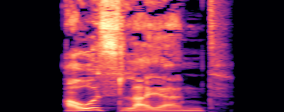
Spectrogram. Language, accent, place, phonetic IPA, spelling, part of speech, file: German, Germany, Berlin, [ˈaʊ̯sˌlaɪ̯ɐnt], ausleiernd, verb, De-ausleiernd.ogg
- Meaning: present participle of ausleiern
